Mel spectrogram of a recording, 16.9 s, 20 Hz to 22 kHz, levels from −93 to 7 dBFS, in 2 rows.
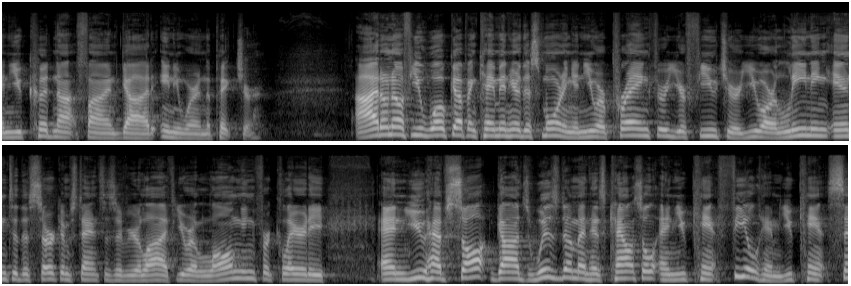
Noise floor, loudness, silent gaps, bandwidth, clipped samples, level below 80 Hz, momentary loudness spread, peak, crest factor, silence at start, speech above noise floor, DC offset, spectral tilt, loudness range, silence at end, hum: -62 dBFS; -28 LUFS; none; 16 kHz; under 0.1%; -80 dBFS; 8 LU; -4 dBFS; 24 dB; 0 s; 33 dB; under 0.1%; -4 dB/octave; 4 LU; 0 s; none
